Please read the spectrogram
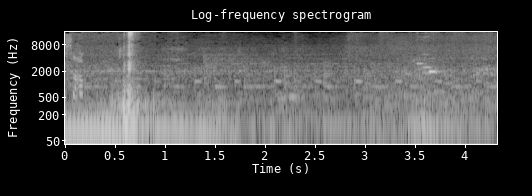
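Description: A car driving slowly past close by, its low rumble fading away after about a second and a half.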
